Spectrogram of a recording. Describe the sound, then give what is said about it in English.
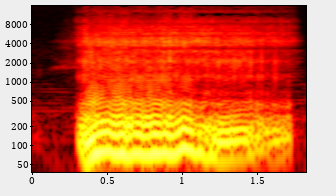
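A voice imitates a loud, rattling snore, one sustained buzzy inhale lasting about a second and a half, forceful, with no other talk. “Heard him snoring louder than my dad.”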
